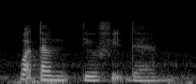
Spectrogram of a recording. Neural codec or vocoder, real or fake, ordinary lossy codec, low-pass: none; real; none; none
